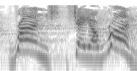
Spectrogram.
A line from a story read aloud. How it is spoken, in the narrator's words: everybody yelled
